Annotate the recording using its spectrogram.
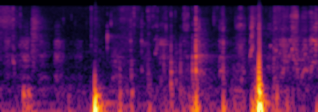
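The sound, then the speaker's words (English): A dog, Canvas, pants steadily while gnawing and chewing on her toy, with two sharp, loud bites or clunks standing out above the soft, rhythmic breathing and wet mouthing sounds. “Just chewing on her toy.”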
